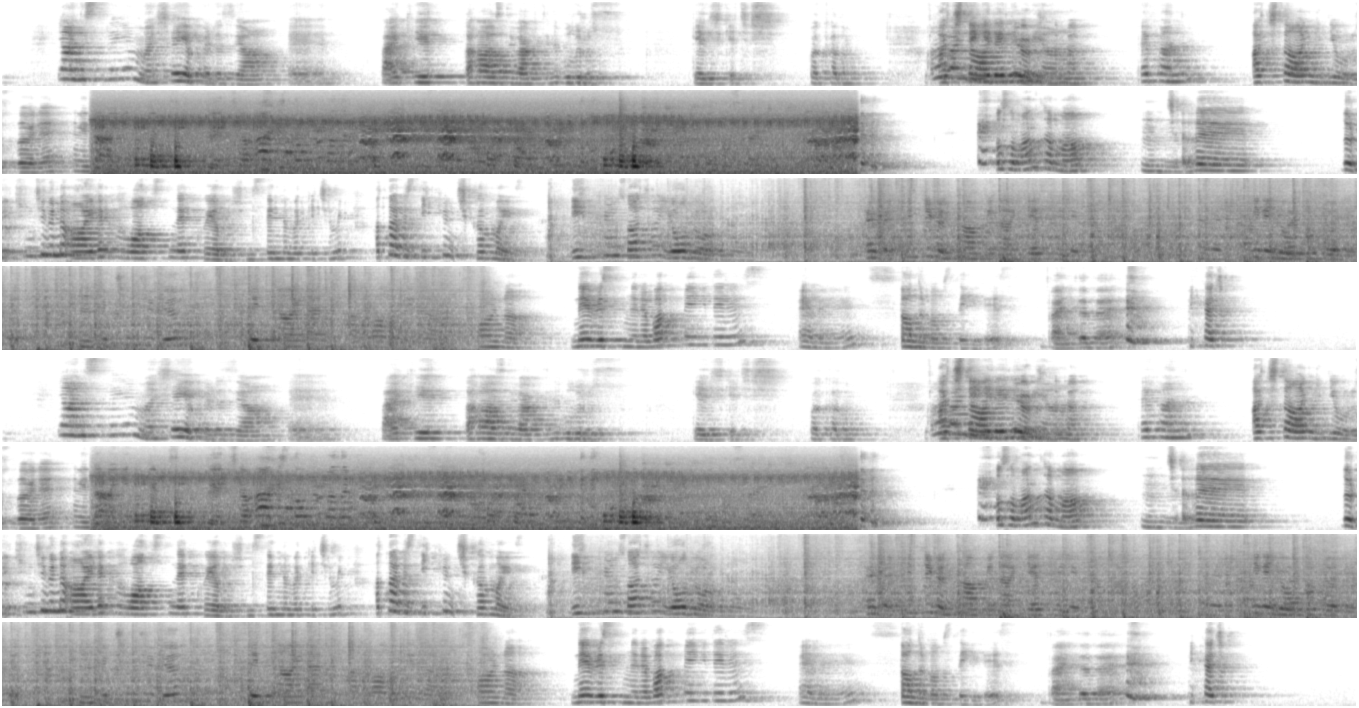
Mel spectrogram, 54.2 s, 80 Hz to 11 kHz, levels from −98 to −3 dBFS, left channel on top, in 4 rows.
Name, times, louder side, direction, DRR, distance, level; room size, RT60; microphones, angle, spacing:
voice 1, 0.6-3.3 3.8-4.4 4.6-5.9 6.9-7.7 8.1-8.5 9.3-10.8 11.4-11.9 14.4-14.7 15.6-15.7 16.1-16.4 17.8-21.9 23.3-23.5 24.9-25.5 35.7-36.0 36.3-36.6 39.0-40.1 41.4-42.1 48.6-49.2 51.1-52.1 52.5-52.6, left 2 dB, 60° left, -5 dB, 5.2 m, -41 dB
voice 2, 9.4-10.8 12.5-15.3 15.6-17.8 18.3-18.4 19.3-19.6 21.8-22.3 23.5-24.4 25.2-26.0 27.0-30.1 30.4-30.5 31.0-32.2 32.8-34.8 36.1-38.5 39.6-40.9 41.6-42.5 43.1-45.1 45.4-45.9 46.4-48.1 49.6-50.7 52.7-52.9, equal, 10° right, 3 dB, 2.5 m, -39 dB
sound 1, 14.4-22.1, left 3 dB, 25° left, 0.4 m, -27 dB
Livestock farm animals working animals, 32.5-45.6, equal, 10° left, 2.2 m, -38 dB
23.0 x 16.5 x 2.5 m, 0.82 s
head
